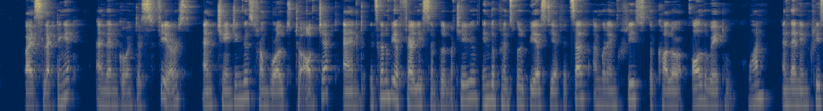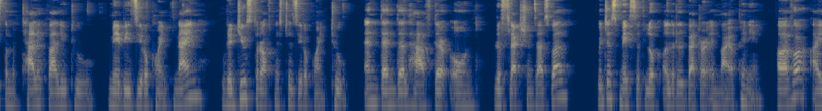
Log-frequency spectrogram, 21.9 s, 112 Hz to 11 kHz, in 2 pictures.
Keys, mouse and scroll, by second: 2.1 click, 3.2-4.2 drag, 4.8 middle click, 5.2 click, 6.1 click, 6.6 click, 10.8-13.7 drag, 13.8-16.1 drag, 16.1 scroll down 2, 16.1 space, 17.7 space, 18.9 scroll down 1, 18.9 space, 21.3 space.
